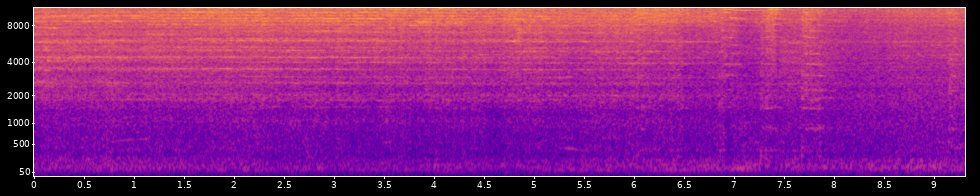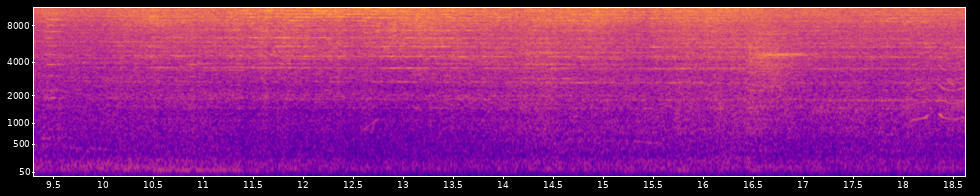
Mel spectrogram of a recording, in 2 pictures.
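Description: Double-stack intermodal freight cars rolling past with a steady low rumble. Their wheel flanges give a continuous high squeal on the sharp curve.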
